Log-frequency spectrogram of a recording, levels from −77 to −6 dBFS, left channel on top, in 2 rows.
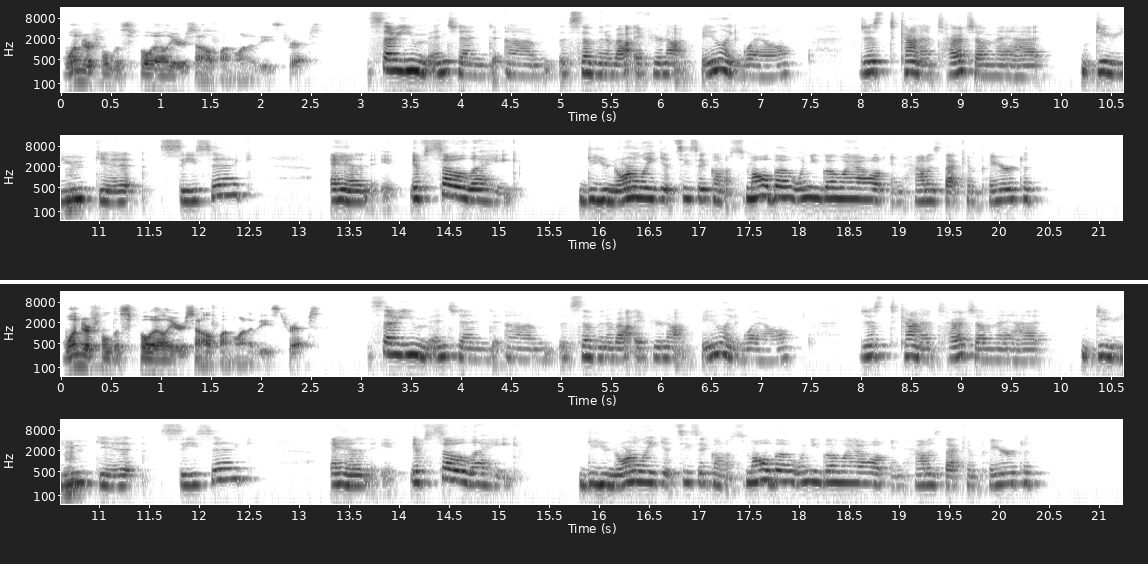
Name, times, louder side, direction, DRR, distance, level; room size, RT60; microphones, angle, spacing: voice 1, 0.0-2.6 10.6-10.8, right 4 dB, 65° right, 0.4 m, -30 dB
voice 2, 3.1-7.3 8.0-9.8 10.2-11.3 11.8-12.4 13.3-15.1 15.8-20.3, left 4 dB, 25° left, 0.3 m, -29 dB
2.6 x 2.5 x 2.4 m
head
